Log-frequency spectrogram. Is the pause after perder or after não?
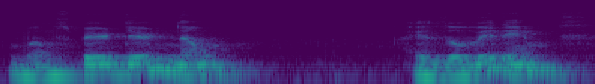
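after não. The pause comes after não.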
